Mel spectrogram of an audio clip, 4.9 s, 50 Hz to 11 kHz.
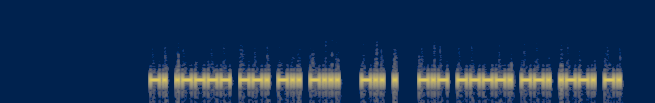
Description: Morse code, heard as a keyed tone, about 52 wpm, 690 Hz. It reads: N1GDB DE K9GPN
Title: USA Callsign DE Callsign - 5 Characters - 50wpm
